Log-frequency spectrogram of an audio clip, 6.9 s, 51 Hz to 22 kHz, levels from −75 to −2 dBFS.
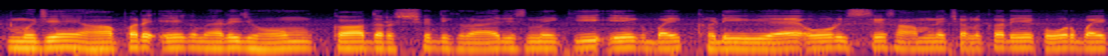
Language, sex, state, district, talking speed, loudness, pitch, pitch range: Hindi, male, Uttar Pradesh, Shamli, 225 wpm, -18 LUFS, 125 Hz, 120-130 Hz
